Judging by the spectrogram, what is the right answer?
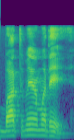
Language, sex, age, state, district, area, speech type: Marathi, male, 60+, Maharashtra, Osmanabad, rural, spontaneous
